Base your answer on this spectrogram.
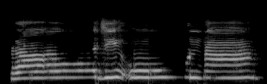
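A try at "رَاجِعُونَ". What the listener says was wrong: आइन निकाल, आइन।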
